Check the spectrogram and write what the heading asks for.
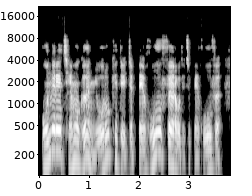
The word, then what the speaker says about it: Beruf: 근데 사실은 Beruf인데 Beruf, Beruf, 루 해서 목 안이 뭐랄까 떨리는 것 같은 Beruf 이런 소리가 이런 소리가 목 안에서 나는 소리입니다.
